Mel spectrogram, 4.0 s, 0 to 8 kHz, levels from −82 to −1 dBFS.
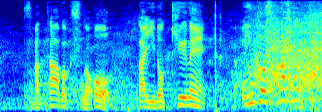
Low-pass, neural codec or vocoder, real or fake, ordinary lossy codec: none; codec, 16 kHz, 4 kbps, X-Codec, WavLM features, trained on Multilingual LibriSpeech; fake; none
